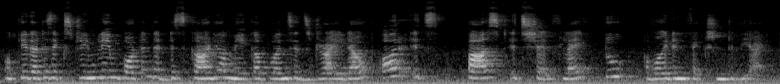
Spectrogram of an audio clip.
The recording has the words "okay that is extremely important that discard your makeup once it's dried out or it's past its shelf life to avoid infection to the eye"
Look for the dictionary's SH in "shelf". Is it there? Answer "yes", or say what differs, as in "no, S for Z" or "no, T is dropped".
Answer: yes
